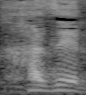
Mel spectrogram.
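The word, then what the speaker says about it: خَضِر: خضر قرآن میں کوئی لفظ نہیں آیا، حدیث میں آیا ہے، اور اس کا صحیح تلفظ خضر ہے. خا پہ زبر ہے، ضاد کے نیچے زیر ہے، اور خضر جس کا معنی ہوتا ہے سرسبز و شاداب.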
